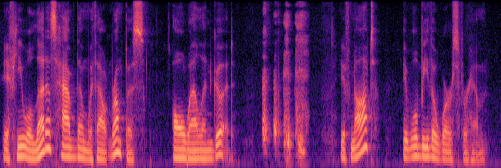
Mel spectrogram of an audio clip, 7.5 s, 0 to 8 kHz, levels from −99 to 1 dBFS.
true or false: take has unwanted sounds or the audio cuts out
true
